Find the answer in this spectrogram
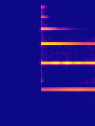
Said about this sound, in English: Let's try the bell again.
